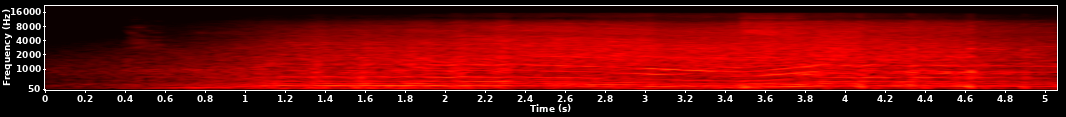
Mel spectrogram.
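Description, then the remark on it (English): A car engine revs hard at a car park where young drivers gather, its loud roar climbing in pitch, briefly dipping, then surging again over a steady wash of outdoor noise, with no one speaking. “Down at Bebop's car park, the young drivers say the crashes won't change the way they drive.”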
